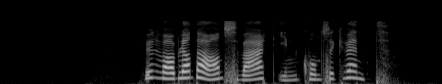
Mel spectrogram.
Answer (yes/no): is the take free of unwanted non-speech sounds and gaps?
yes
